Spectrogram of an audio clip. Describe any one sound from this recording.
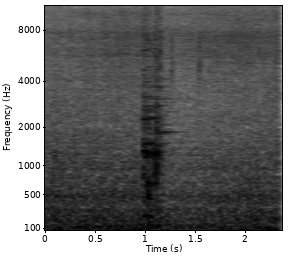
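A metal ladle clinks against a pot lid.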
